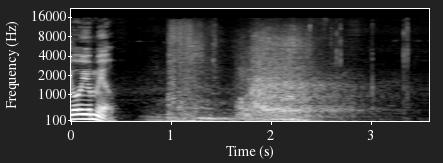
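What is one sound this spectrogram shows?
Heavy blows land with deep, rumbling thuds.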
